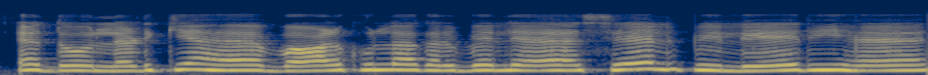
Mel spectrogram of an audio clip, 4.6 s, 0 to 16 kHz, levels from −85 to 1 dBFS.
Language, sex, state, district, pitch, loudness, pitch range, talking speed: Marwari, female, Rajasthan, Nagaur, 250 Hz, -20 LUFS, 240-265 Hz, 165 wpm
